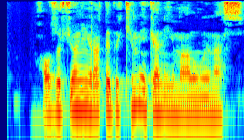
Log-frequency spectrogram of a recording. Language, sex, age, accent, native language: Uzbek, male, 18-24, Jizzax, Uzbek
